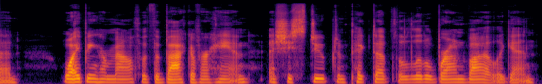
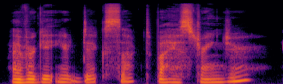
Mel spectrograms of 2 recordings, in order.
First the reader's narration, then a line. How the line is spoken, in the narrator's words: Sabrina asked, her voice a hot whisper breathed down the side of Bailey's neck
